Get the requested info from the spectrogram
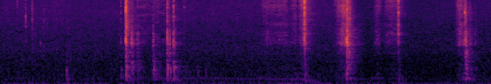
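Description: Hard plastic toy parts being handled: a handful of short clicks and light scrapes, spaced irregularly.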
